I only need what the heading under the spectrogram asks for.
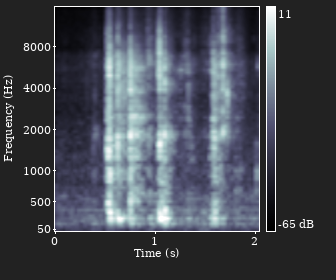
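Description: Someone takes a sip of water: four short, crackly bursts, like a plastic bottle being squeezed and handled, over a quiet background with no talking.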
